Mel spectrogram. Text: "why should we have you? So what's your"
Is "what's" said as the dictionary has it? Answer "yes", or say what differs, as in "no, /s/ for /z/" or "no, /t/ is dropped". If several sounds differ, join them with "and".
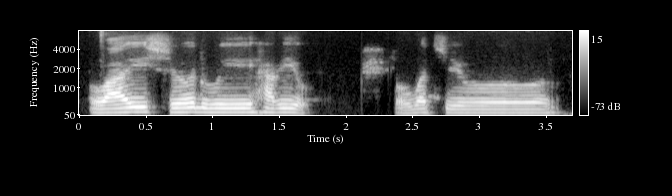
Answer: no, /s/ is dropped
